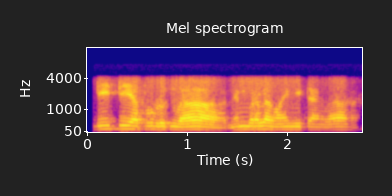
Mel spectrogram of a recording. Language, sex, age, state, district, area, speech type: Tamil, male, 60+, Tamil Nadu, Erode, urban, conversation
